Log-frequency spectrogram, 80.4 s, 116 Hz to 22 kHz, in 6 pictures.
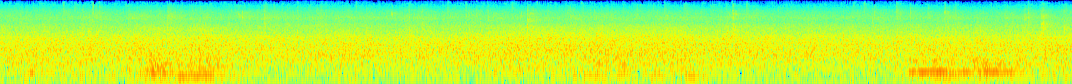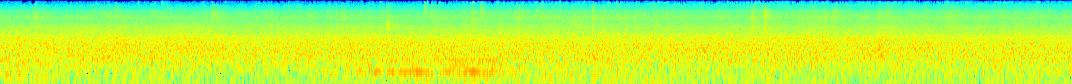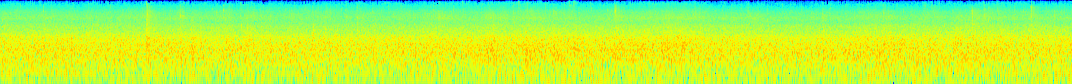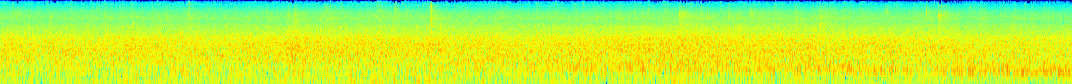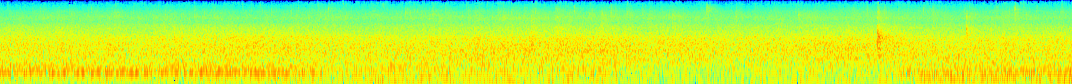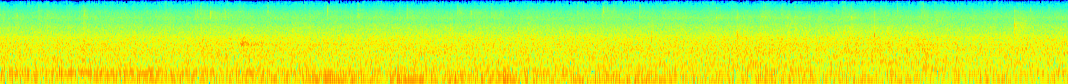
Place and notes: gimnazija, Maribor, Slovenia - raindrops and needles
rain from the 2nd floor of maribor's 2. gimnazija highschool building, with the mics near a row of slightly open floor-to-ceiling windows. in the background can be heard sounds coming from ignaz schick, martin tétrault, and joke lanz's turntable workshop, taking place on the other side of the building.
